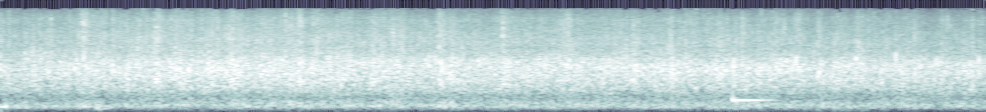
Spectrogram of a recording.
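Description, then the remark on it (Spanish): An audience applauds Jesus, a steady, dense, continuous wash of many hands clapping at an even loudness throughout, with no speech over it. “Aplauda a Jesús.”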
